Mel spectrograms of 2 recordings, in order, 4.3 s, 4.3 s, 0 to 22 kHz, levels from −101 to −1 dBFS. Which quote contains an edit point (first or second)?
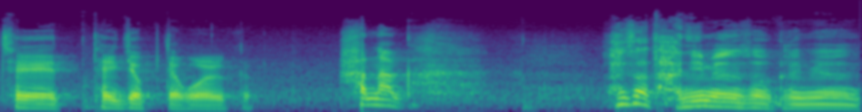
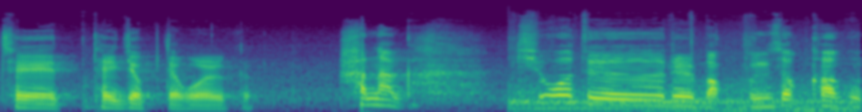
second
